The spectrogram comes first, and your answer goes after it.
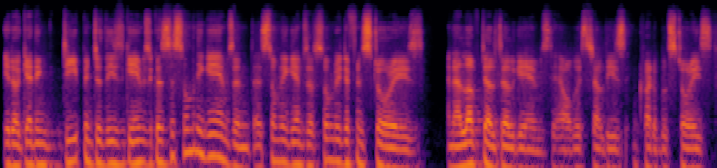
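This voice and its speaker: A man's voice: mid-range voice, very fast, few pauses, a little mellow. A man hosting a podcast interview, speaking in an enthusiastic, upbeat way. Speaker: podcast host. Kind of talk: interview and show plug.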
